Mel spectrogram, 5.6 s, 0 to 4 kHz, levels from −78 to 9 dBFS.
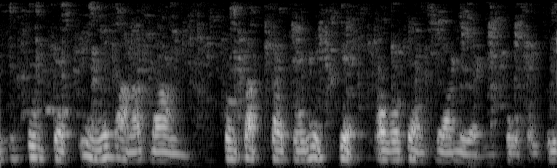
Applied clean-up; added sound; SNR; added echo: classical method WPE with log-MMSE.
